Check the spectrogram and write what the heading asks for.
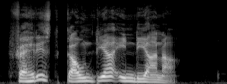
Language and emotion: Urdu, neutral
